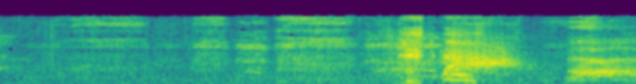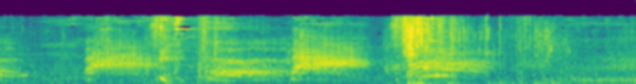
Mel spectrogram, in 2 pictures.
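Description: A weapon strikes a zombie with heavy thuds.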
